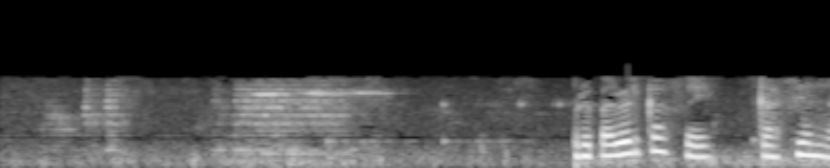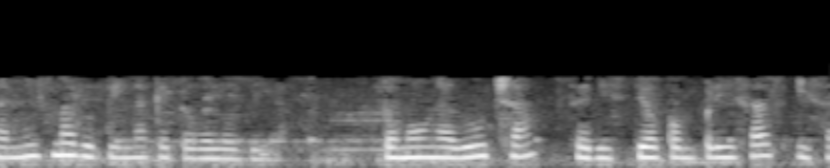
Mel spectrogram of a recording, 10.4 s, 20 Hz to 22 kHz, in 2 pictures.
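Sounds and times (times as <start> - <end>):
car horn honking in a street: 0.3 - 3.4, 6.1 - 7.8
low rumble: 2.2 - 10.3
speech: 3.6 - 7.0, 7.6 - 10.3.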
